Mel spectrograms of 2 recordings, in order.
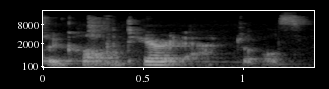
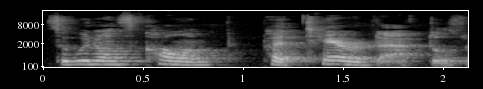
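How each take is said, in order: First: Pterodactyls whispered, P not sounded; soft, silent P. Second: Said in the usual way. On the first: Shown as a demonstration. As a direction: drop the P in pterodactyls and hush it. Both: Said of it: "that P is silent".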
